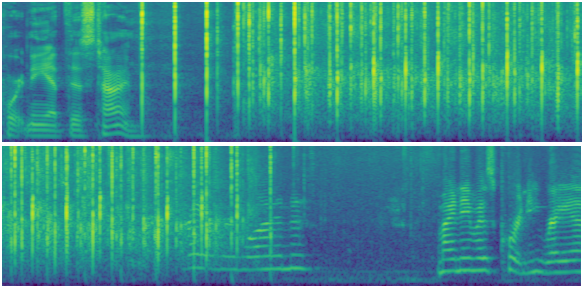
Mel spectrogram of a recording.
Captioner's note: applause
